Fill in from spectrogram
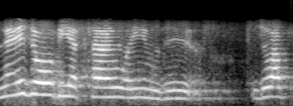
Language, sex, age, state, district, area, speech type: Hindi, female, 30-45, Uttar Pradesh, Bhadohi, rural, conversation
